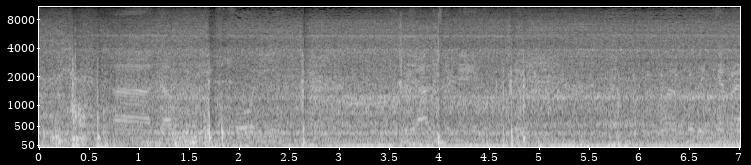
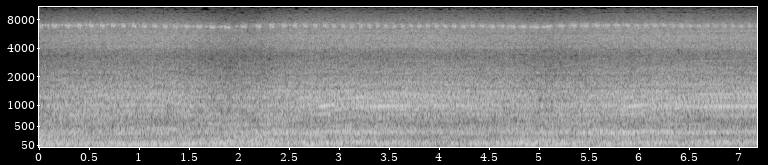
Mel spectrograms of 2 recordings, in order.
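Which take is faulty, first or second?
second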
